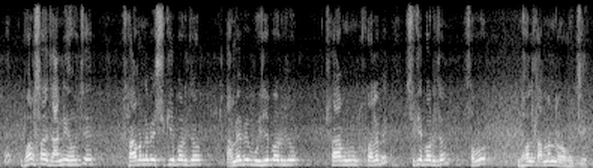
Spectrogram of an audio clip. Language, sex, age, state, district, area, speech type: Odia, male, 45-60, Odisha, Subarnapur, urban, spontaneous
